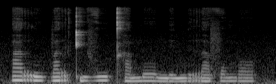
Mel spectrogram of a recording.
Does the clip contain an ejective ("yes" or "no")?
yes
